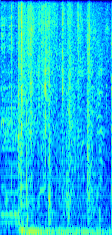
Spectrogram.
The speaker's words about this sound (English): But the horse rears up, a wild look in its eyes, throwing the attendant onto the hard ground with a loud thump.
